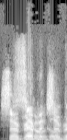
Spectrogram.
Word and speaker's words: Serpico: Serpico.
